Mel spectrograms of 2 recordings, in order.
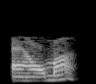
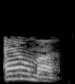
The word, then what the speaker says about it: Alma: South, it's Alma. – Alma. – How do you spell it? – Alma. Y'all got me saying Alma. – Well, wait, how do you spell it? – A-L-M-A, same way. – And you pronounce it Alma? – Alma. Like Alabama.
